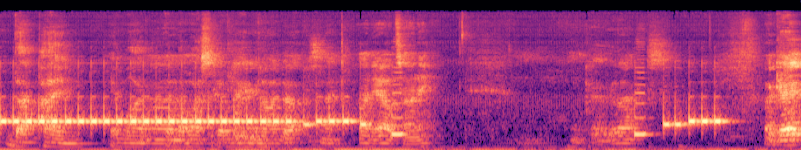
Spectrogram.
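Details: Surface EMG biofeedback tone recorded from the biceps of an adult man with a suspected neurological issue in that arm, during a physiotherapy follow-up.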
